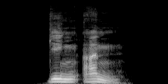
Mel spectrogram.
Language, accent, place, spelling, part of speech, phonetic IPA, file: German, Germany, Berlin, ging an, verb, [ˌɡɪŋ ˈan], De-ging an.ogg
- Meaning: first/third-person singular preterite of angehen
